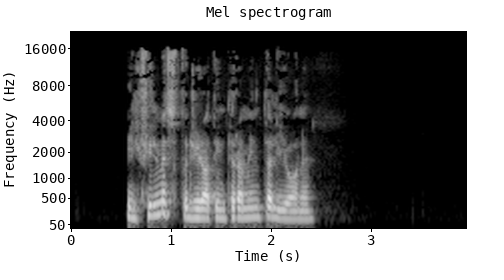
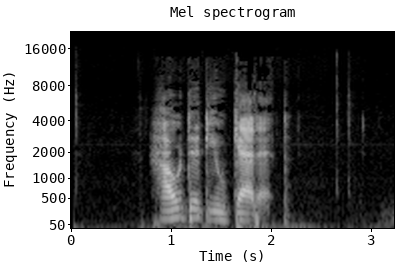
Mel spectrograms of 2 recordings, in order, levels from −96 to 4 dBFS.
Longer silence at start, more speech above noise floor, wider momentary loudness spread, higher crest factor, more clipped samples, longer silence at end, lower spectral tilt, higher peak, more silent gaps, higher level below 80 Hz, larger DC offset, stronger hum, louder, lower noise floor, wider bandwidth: second, 0.55 s vs 0.8 s; first, 70 dB vs 50 dB; second, 11 LU vs 15 LU; second, 18 dB vs 26 dB; neither; first, 1.55 s vs 1.25 s; first, -5 dB/octave vs -2.5 dB/octave; about the same, -4 dBFS vs -2 dBFS; neither; about the same, -64 dBFS vs -60 dBFS; neither; neither; first, -19 LUFS vs -22 LUFS; first, -88 dBFS vs -74 dBFS; about the same, 16 kHz vs 15.5 kHz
